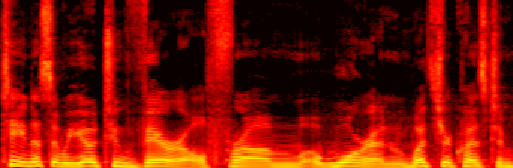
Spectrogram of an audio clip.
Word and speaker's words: Varrell: So we go to Veril from Warren. What's your question, please, Veril? Hope I'm pronouncing your name correctly.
